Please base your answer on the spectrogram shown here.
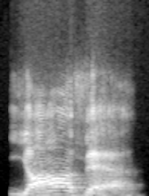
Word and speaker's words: Yahweh: Call me by my personal name, which is Yahweh." Yahweh is how you pronounce God's name. 4 Hebrew letters, Yod He Vav He. In Hebrew, names are definitions.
